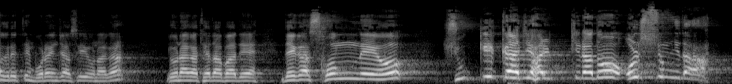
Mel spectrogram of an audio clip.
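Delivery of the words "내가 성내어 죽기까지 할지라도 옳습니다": loud, high, drawn-out angry retort; hammed-up furious defiance; defiant outburst. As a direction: act out Jonah talking back to God, loud and slow. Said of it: "하나님 앞에 완전히 덤비는 거야".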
